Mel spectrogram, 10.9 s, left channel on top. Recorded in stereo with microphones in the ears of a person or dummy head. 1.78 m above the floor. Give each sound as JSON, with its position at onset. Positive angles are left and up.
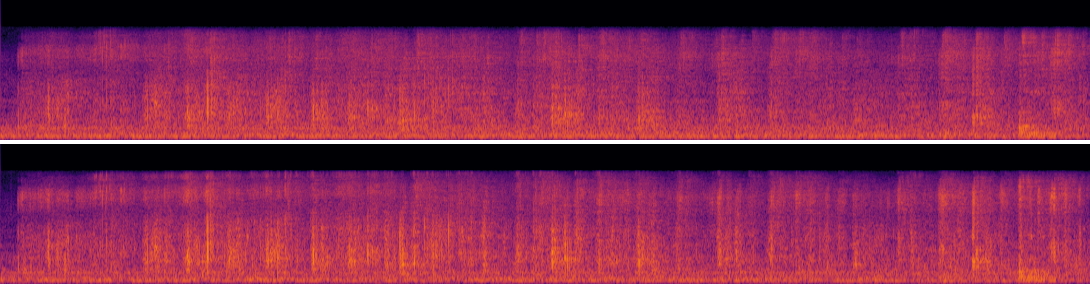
{"t": 0.2, "sound": "running footsteps", "side_deg": -15, "distance_m": 2.5}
